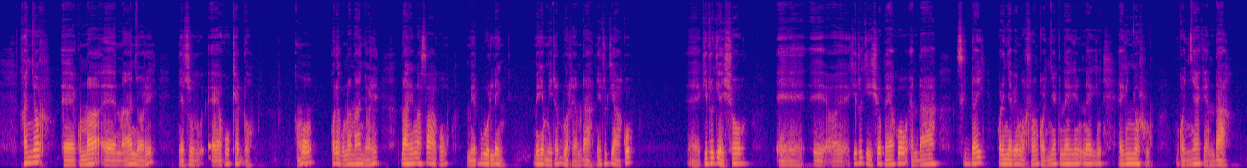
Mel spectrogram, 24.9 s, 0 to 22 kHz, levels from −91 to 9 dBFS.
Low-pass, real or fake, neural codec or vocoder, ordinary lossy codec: none; real; none; none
